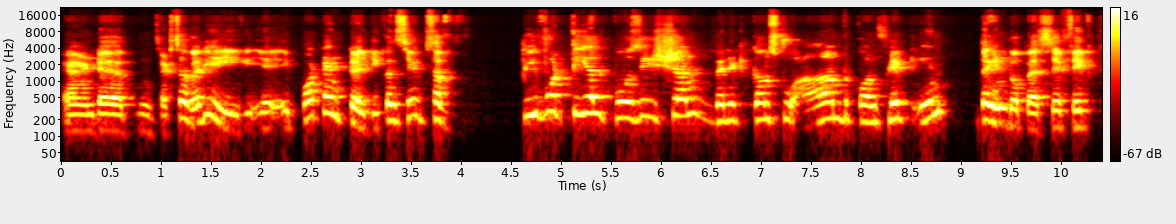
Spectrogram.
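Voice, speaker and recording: A man with an Indian accent, a native Hindi speaker, talks in a fairly high voice. He delivers blunt, emphatic commentary, often pausing on "uh". The voice rings in an echoey room. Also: animated, a little mellow. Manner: blunt, emphatic, frequent "uh" fillers. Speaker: political commentator. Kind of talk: solo commentary monologue.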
